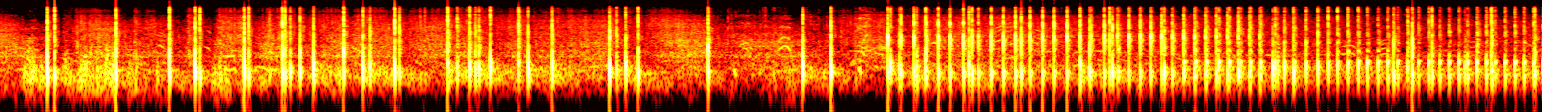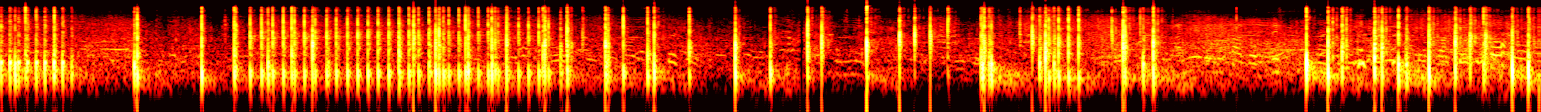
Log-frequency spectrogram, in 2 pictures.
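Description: Blank gunfire at a battle reenactment: ragged, scattered rifle shots throughout. From about nine seconds in there is a long, even burst of rapid machine-gun fire that cuts off suddenly around sixteen seconds.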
